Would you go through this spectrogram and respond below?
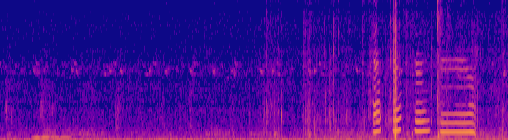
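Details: A young, somewhat timid stray tabby cat gives three or four quick, high, thin meows, then one longer, steady meow, after a quiet stretch of faint outdoor noise.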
